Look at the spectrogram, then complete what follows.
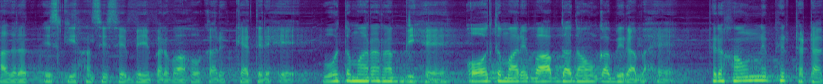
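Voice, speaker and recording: Music plays in the background. A man with a fairly low voice speaks with ordinary pitch variation. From Azad Kashmir, Pakistan. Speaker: voice-over artist. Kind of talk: Islamic story narration.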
